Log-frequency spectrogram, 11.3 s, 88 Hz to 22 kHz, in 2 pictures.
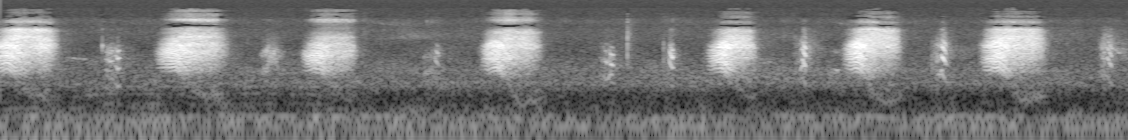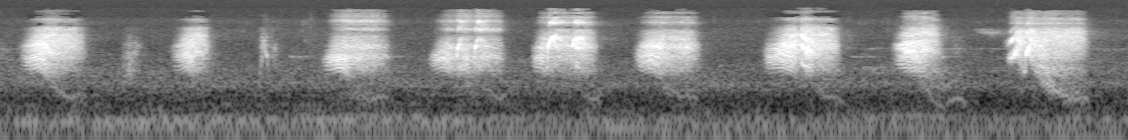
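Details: Bowerbird courtship display in the Yarra Valley, just outside Melbourne, September 2020: a long sequence of dry, buzzing, crackly notes, some short ticks mixed among longer hisses, delivered irregularly at over one per second.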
